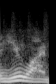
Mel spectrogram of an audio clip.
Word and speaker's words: Uline: I think it's a Uline box yep Uline box which I didn't know they're ooh shaky uh but they're a privately owned company by the UL line it's pronounced like UL family but uh I didn't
